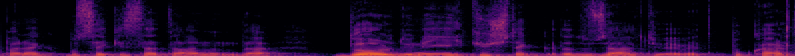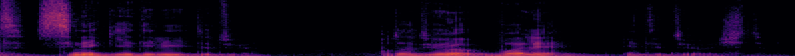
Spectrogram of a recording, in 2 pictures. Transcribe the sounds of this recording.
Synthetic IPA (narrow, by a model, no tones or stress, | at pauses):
paɾakbuse̞cizhat̪ʰaːnɯnd̪a | d̪øɾd̪ynyilʲcʰyt͡ʃd̪akːad̪ad̪yzælʲt̪ʰyjɛ̰vɛ̰t̪b̥ukʰaɾt̪sinɛcje̞d̪ilʲijd̪id̪ijo | b̥ud̪ad̪ijovalʲɛ̰ | id̪id̪ḭjo̞̰iʃt̪ʰɛ̥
